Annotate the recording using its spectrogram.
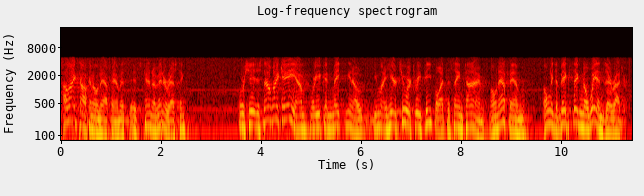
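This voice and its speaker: A man on a two-way radio keeps up easygoing banter with fellow operators, drifting along in a homespun manner laced with ham jargon. His voice is medium-pitched and animated at a normal speed. Static is clearly audible through the muffled transmission.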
